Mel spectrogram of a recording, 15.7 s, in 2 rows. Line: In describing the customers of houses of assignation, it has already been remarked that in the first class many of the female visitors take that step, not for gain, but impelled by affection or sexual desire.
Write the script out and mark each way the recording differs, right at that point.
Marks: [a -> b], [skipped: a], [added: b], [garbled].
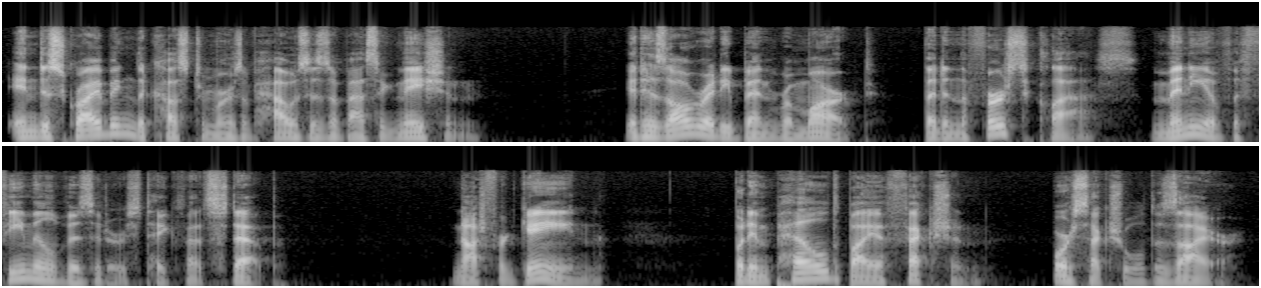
In describing the customers of houses of assignation, it has already been remarked that in the first class many of the female visitors take that step, not for gain, but impelled by affection or sexual desire.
